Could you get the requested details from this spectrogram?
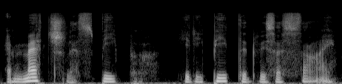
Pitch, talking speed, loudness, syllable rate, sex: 125 Hz, 140 wpm, -23 LUFS, 4.1 syllables/s, female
